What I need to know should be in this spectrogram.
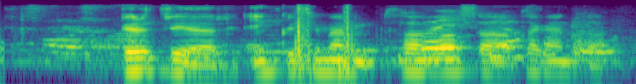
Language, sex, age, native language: Icelandic, male, 15, Icelandic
